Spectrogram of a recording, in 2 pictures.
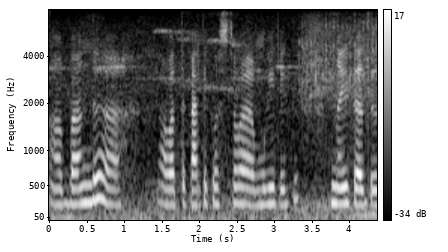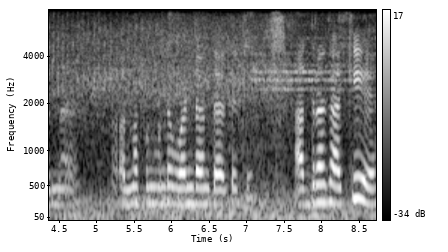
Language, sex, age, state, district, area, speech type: Kannada, female, 18-30, Karnataka, Koppal, rural, spontaneous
